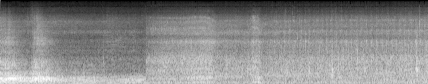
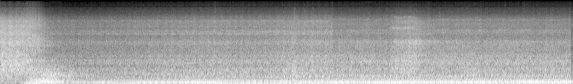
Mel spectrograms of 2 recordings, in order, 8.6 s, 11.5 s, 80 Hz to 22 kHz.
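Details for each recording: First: Lexus LS400 with aftermarket headers and exhaust: harsh, raspy, droning idle with a loud rumble, far louder than stock. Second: Lexus LS400 started: brief crank, quick catch, smooth even low idle with no knocks or misses; runs perfectly healthy.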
